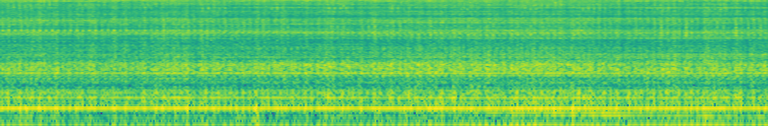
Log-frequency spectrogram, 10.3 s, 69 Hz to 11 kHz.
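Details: Daihatsu Cuore L7 EJ-DE, genuine 135,000 km, fresh filters, plugs and 0W-40 oil: light metallic ticking of about four per second over the idle, rpm-dependent, not from the cylinder head, quieter as the engine warms and in summer; source unknown.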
